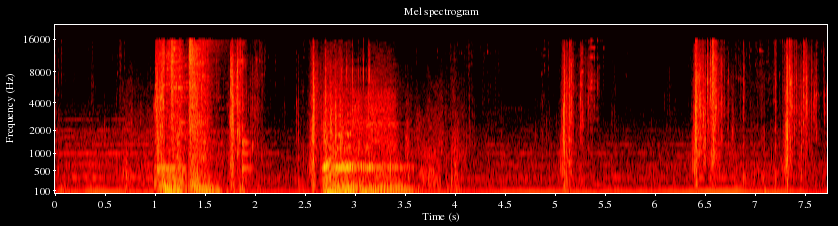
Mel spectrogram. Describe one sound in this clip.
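Gear is picked up with short rattling clatters.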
